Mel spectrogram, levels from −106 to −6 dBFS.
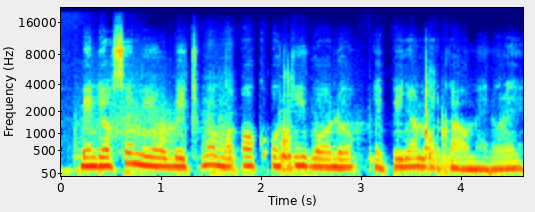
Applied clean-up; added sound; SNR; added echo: neural mask model RNNoise.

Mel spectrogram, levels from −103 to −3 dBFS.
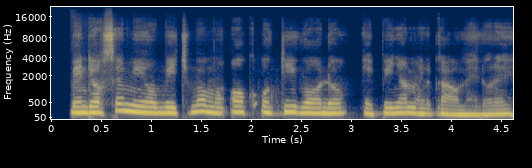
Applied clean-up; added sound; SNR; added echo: neural mask model DeepFilterNet 3.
